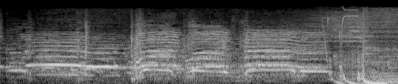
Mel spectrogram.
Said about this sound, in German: Draußen vor dem Weißen Haus wurde Trumps Nominierungsfeier von Protesten begleitet. Hunderte demonstrierten und riefen Black Lives Matter, schwarze Leben sind wichtig.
